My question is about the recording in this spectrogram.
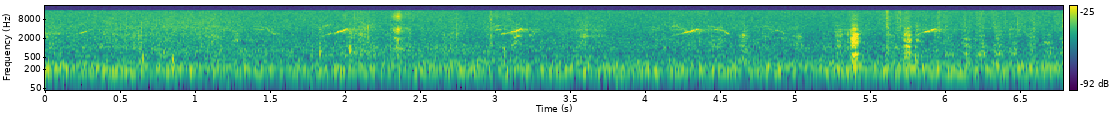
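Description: A puppy's faint, high whimpering squeaks: short rising cries repeating about once a second, with a couple of soft clicks late on.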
